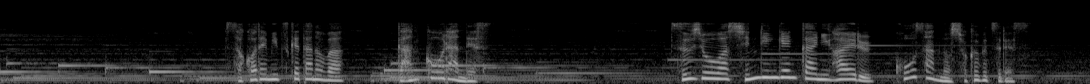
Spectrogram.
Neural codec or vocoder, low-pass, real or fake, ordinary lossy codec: none; 7.2 kHz; real; none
